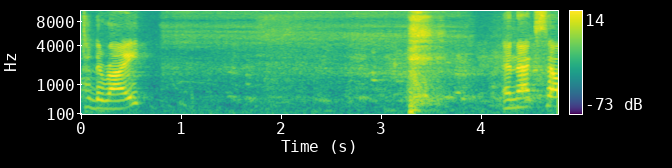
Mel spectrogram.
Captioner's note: breathing deeply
